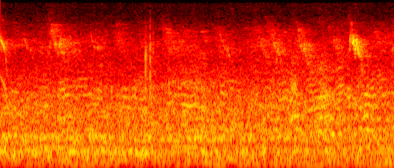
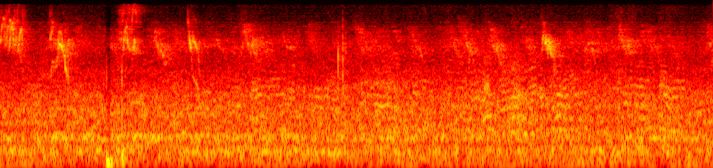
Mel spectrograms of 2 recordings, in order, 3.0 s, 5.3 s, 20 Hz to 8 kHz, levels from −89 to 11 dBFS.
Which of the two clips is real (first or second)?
first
